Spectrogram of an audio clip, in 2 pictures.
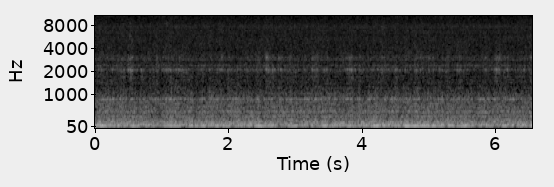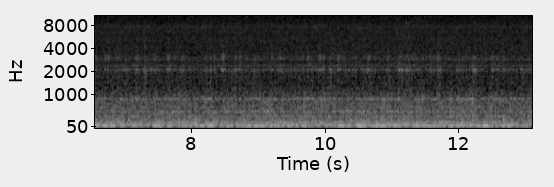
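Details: Navien NCB-240 combi boiler, serviced Jan 31 2020 and recorded Feb 3 2020: steady low rumble with a constant ~900 Hz hum and no cycling, the combustion fan running unusually loud, cause unclear.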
